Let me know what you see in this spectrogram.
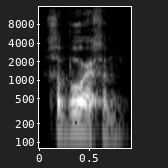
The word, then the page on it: sûr: [syʁ]; France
